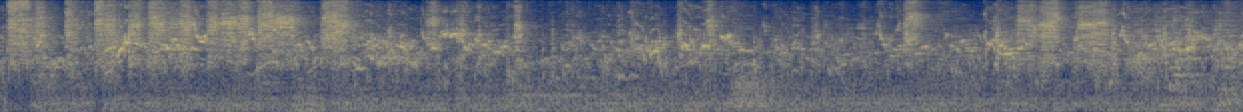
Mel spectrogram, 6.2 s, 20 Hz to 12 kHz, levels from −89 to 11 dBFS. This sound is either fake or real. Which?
real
